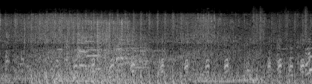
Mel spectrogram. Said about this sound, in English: We rolled straight through the whole flock. And I've always enjoyed scattering chickens, you see.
